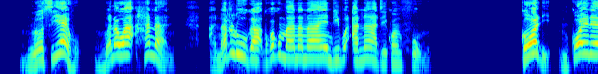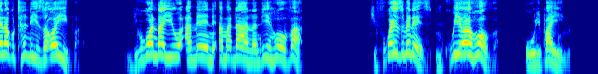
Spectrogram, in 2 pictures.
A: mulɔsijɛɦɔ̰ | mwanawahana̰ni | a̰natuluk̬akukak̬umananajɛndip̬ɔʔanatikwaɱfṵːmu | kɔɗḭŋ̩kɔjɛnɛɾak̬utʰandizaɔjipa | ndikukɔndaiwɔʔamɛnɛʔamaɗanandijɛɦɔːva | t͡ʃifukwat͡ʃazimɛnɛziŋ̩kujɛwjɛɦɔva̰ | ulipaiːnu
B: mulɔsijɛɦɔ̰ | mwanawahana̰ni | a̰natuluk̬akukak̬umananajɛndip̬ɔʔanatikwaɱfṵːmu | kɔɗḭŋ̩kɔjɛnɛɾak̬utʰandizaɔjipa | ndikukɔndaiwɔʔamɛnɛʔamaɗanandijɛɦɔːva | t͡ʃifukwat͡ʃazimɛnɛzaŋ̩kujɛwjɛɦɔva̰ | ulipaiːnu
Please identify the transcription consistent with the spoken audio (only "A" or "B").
A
